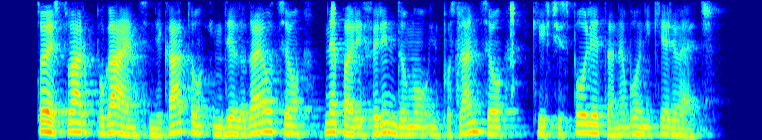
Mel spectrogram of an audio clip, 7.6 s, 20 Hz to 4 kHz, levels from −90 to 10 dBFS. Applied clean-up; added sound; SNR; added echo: neural mask model Resemble Enhance denoiser.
